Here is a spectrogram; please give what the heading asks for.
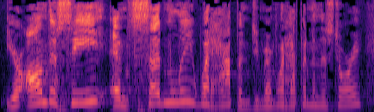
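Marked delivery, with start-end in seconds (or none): none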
